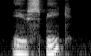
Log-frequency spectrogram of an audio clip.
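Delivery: weak, faint voice. Narrator reading a man startled by a talking creature, in a faint voice. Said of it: "he said in a faint voice".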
